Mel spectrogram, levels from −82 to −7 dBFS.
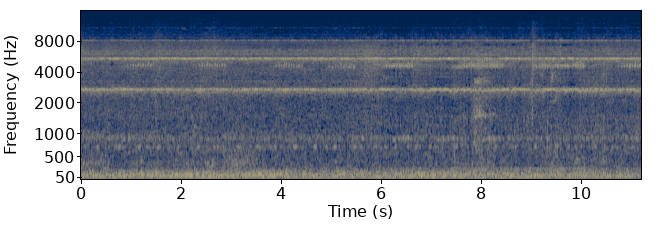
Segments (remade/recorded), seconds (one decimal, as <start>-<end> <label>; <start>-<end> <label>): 0.0-5.9 recorded; 5.9-10.5 remade; 10.5-11.2 recorded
